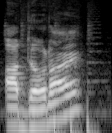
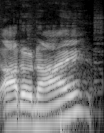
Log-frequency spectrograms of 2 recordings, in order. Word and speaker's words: Adonai: Uh, Adonai usually has the stress put on the second or third syllable as well. So, uh, Adonai.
